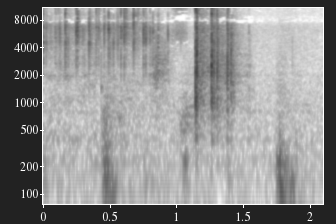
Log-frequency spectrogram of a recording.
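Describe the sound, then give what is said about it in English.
Dice are rolled to investigate a mystery in the train station, rattling and clattering across a hard surface in a quick burst of bright, clicking impacts, with a few low thuds as they tumble and settle on a six. No one speaks. “Come on, dice, don't fail me again.”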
